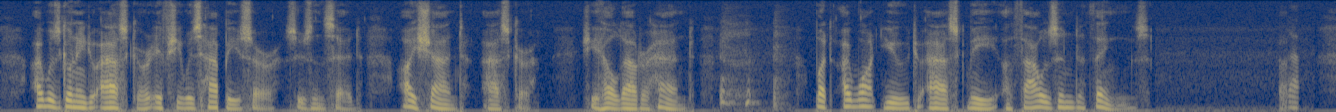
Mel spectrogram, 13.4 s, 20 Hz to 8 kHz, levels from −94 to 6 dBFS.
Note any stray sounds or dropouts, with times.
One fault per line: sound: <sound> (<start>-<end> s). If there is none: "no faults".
sound: cough (7.2-7.9 s)
sound: laugh (12.8-13.0 s)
